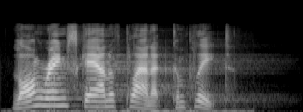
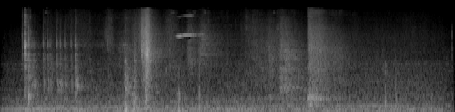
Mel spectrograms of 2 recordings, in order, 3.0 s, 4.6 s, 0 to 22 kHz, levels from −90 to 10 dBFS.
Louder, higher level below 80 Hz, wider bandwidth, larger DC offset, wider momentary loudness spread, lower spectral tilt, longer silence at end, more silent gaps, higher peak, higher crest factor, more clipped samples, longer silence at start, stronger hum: first, -14 LUFS vs -36 LUFS; about the same, -46 dBFS vs -48 dBFS; second, 9.2 kHz vs 16.5 kHz; neither; second, 11 LU vs 16 LU; about the same, -1.5 dB/octave vs -2.5 dB/octave; first, 0.75 s vs 0 s; neither; first, 0 dBFS vs -10 dBFS; second, 18 dB vs 28 dB; neither; first, 0.15 s vs 0 s; neither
